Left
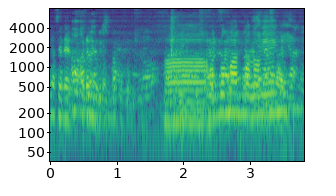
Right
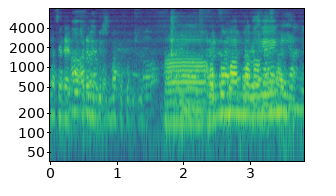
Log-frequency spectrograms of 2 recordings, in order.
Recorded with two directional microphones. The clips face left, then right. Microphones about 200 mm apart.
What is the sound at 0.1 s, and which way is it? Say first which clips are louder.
Speech: left 1 dB; 20° left (ahead or behind).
